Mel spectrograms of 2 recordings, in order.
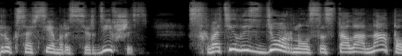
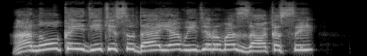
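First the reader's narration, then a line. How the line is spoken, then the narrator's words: Shouting. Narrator (Russian): Расщепей закричал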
